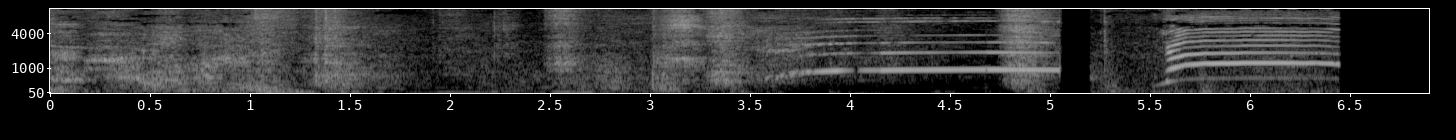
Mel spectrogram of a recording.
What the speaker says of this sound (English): hearing the woman screeching like that for a long period of time and being dragged out was not pleasant.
